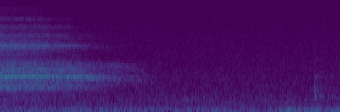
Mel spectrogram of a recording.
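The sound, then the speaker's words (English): A deep breath is exhaled through the mouth during a guided breathing exercise. The soft, breathy rush fades over about a second and a half and is followed by quiet. “in through the nose, hold at the top, and exhale through the mouth.”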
